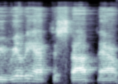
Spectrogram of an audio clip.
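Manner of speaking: ordinary talk, nothing marked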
